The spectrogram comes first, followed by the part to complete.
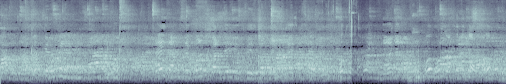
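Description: Indistinct, overlapping voices echoing in a large hall, steady throughout, with one sharp click about seven seconds in.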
